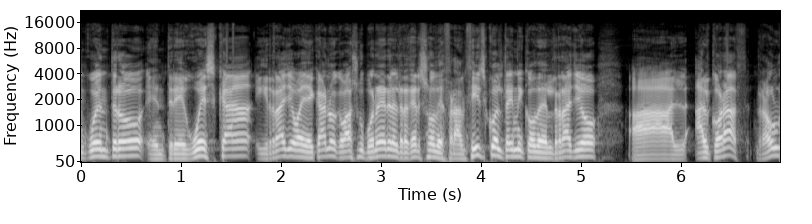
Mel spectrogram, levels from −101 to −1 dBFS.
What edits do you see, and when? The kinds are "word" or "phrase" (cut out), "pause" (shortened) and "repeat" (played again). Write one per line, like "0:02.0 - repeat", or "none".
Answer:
none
